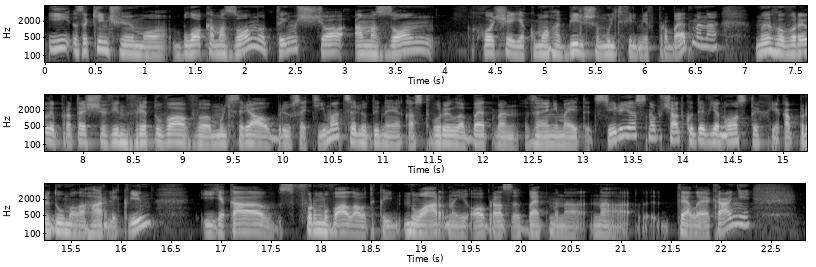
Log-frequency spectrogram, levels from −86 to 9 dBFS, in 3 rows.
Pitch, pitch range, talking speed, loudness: 120 Hz, 110-135 Hz, 125 wpm, -22 LUFS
